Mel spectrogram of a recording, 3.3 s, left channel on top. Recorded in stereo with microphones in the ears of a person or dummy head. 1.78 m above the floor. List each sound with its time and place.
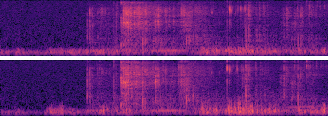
0.9 s footsteps: 35° right (ahead or behind), 6.5 m; by 3.2 s 50° right (ahead or behind), 6 m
